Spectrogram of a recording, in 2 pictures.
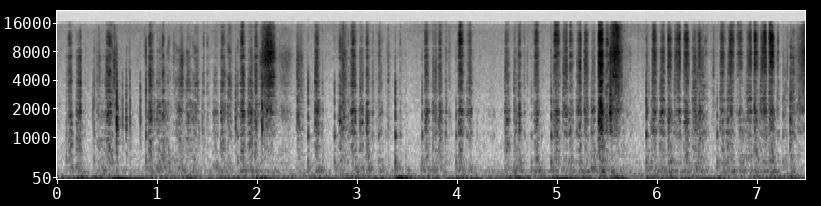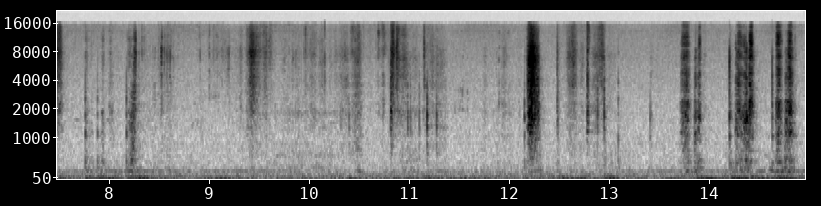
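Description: A pen writes left-handed on a thin paper card resting on a paper pad, scratching and rubbing across the paper in quick, bright strokes with occasional sharper ticks. The writing sounds are soft and sit over a steady low hum.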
